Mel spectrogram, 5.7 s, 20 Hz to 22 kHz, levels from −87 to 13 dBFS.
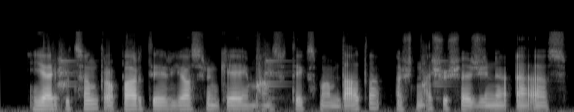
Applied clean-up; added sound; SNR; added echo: neural diffusion model UNIVERSE++.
